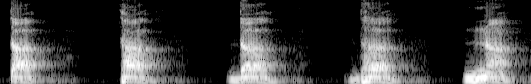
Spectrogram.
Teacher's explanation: ये है दांत, यानी कि जो उच्चारण स्थान है वो है दांत। ये दांत को स्पर्श करके बोले जाते हैं।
